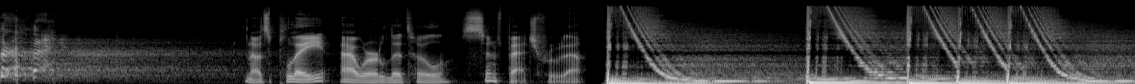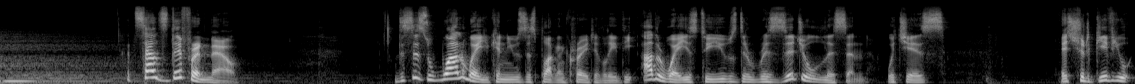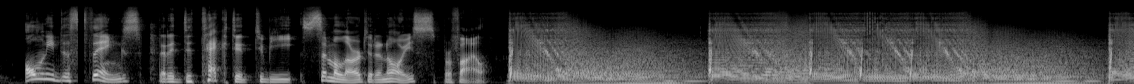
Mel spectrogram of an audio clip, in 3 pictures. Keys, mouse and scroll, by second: 1.1 space, 1.3 click, 2.2 click, 3.0 click, 3.7 click, 4.1 click, 4.8 click, 5.3 click, 6.0 space, 11.9 space, 20.6 click, 27.2 click, 27.7 space.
